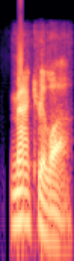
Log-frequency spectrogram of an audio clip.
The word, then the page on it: macula: American English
